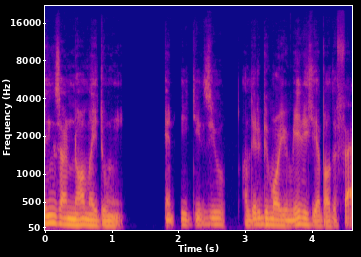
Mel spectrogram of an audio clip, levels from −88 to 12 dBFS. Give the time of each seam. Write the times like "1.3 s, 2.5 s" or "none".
2.0 s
